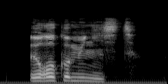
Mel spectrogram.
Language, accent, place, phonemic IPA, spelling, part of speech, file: French, France, Lyon, /ø.ʁo.kɔ.my.nist/, eurocommuniste, adjective / noun, LL-Q150 (fra)-eurocommuniste.wav
- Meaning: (adjective) Eurocommunist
